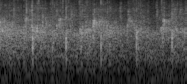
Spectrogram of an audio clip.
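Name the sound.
audience clapping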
